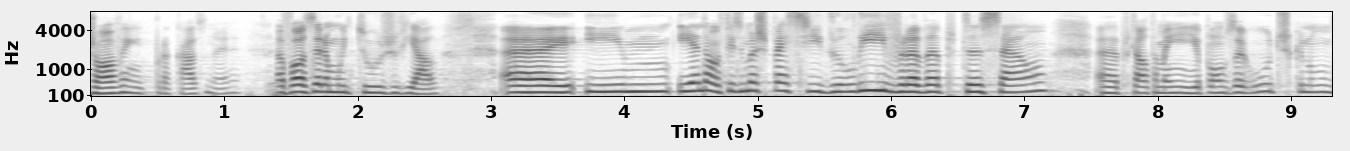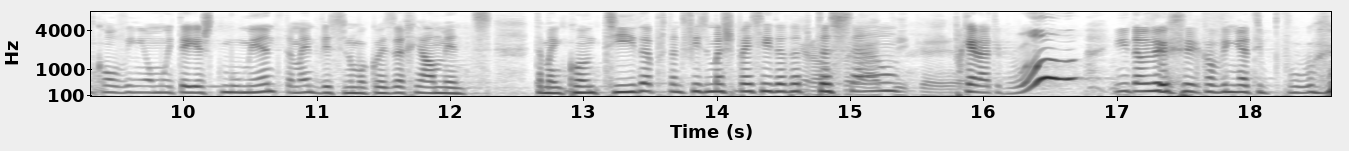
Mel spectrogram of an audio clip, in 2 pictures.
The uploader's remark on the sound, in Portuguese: Conversa do público com a equipa artística do espetáculo Sem Flores Nem Coroas.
